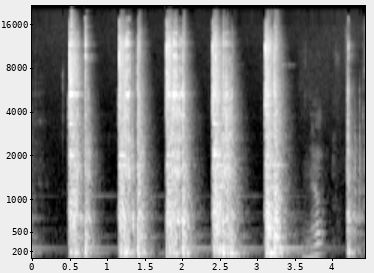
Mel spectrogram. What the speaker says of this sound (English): I'm going to try knocking it out with a plastic hammer right here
